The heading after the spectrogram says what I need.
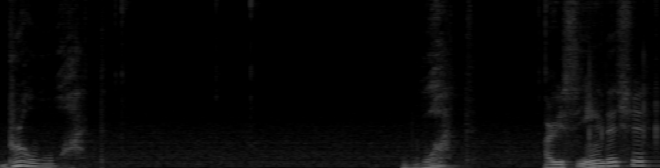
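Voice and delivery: can't believe what just happened on screen; shocked disbelief. Real, not acted. Asks chat about the vanished pairs.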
